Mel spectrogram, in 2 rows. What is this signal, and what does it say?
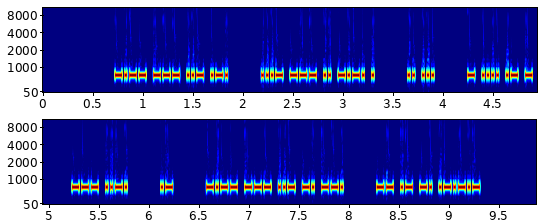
Morse code, heard as a keyed tone, about 49 wpm, 700 Hz. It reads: YOUR VOICE IS THAT OF A YOUNG MAN.
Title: 2x Word-Spacing - Sentences from Top 500 Words - 50wpm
